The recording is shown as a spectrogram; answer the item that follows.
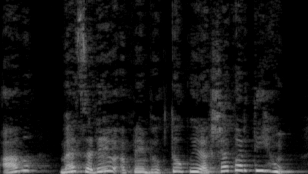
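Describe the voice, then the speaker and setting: A woman's voice: extremely high pitch, lively intonation, normal speed, creaky, darkish tone, exaggerated voice. A woman voicing a benevolent mother goddess who speaks in solemn proclamations.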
